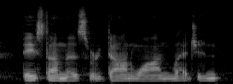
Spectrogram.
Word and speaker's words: Don Juan: on the sort of Don Juan Legend said pronounced donjuan because of the way English meter Works never mind he's quite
